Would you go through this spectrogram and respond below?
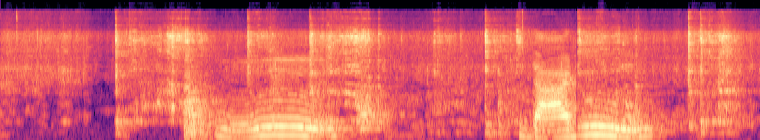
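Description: Fried potatoes being stirred with spices in a pan, with the spoon scraping and clinking in an irregular rhythm over a steady sizzle. A voice talks over it at close range.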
